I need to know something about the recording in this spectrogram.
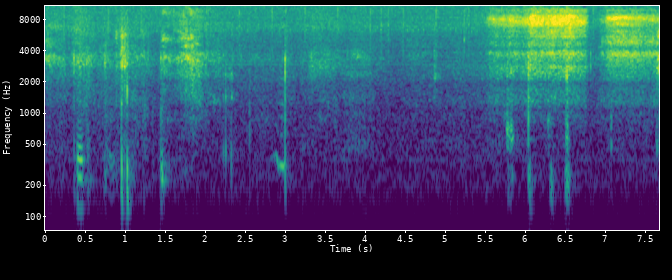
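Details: A Boston Terrier napping after a long day of playing and running snores softly, with irregular wheezy snorts and snuffles.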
